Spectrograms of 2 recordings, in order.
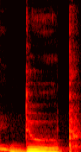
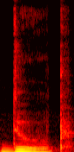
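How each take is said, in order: First: The word ends with a voiceless P sound. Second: The word ends with a voiceless P sound.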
